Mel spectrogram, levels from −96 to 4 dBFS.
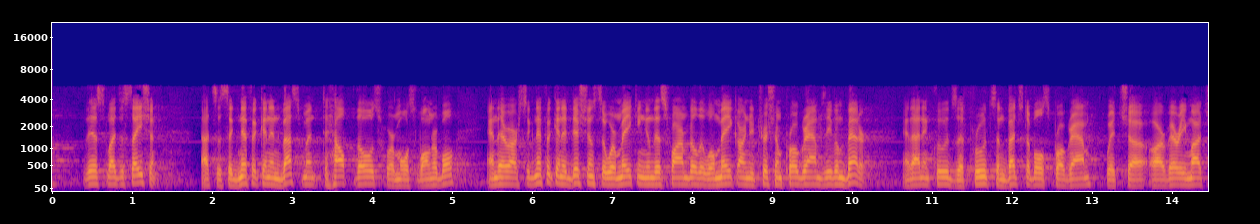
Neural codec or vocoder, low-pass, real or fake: none; 5.4 kHz; real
